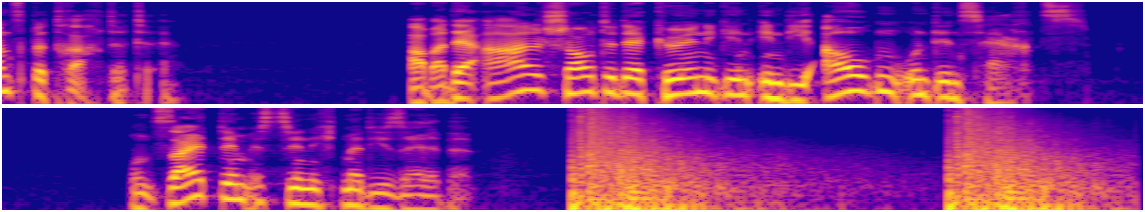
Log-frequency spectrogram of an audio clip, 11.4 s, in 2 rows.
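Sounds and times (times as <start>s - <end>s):
speech: 0.0s - 1.0s, 2.1s - 5.5s, 6.4s - 8.2s
cannon shots being fired: 8.6s - 11.4s.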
